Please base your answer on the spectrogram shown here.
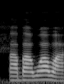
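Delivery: "Baba Wawa" with W for R; playful mispronunciation. Retold or imitated. Playful mimic of Barbara Walters nickname.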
